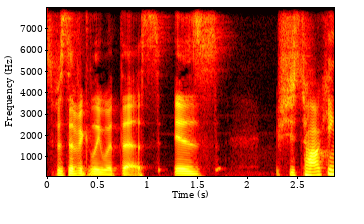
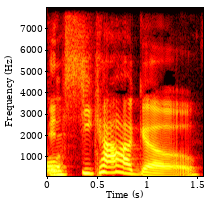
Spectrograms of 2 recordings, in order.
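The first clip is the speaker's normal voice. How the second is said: slow, high Southern drawl on Chicago; mock Southern drawl; 8 semitones higher, much slower than usual. Echoing the cohost's mockery, slow high Southern drawl. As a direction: stretch it out like a Louisiana belle. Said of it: "weird Southern drawl".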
